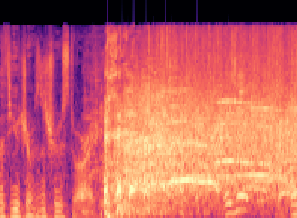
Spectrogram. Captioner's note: cheers and applause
